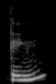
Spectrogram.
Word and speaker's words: kính: Kính. Eyeglasses. Kính. Kính is sunglasses, and in Vietnamese, the consonant K and C pronounced exactly the same.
